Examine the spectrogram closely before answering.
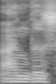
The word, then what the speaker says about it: Anders: The name Anders is pronounced Annis, yeah.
